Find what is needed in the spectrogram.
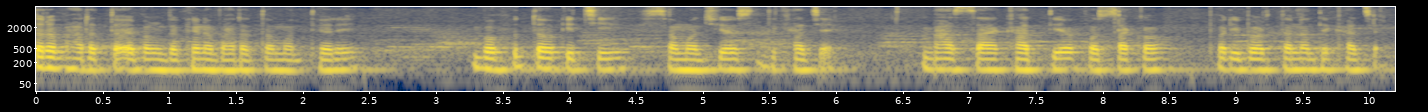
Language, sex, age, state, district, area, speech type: Odia, male, 18-30, Odisha, Rayagada, rural, spontaneous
